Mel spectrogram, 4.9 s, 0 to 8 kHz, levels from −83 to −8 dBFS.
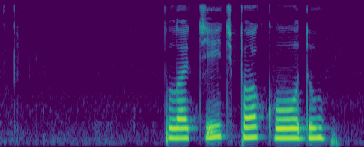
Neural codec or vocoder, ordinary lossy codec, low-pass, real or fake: codec, 16 kHz, 16 kbps, FunCodec, trained on Chinese and English, 50 frames a second; none; 7.2 kHz; fake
